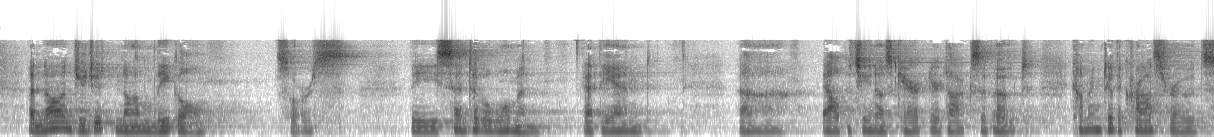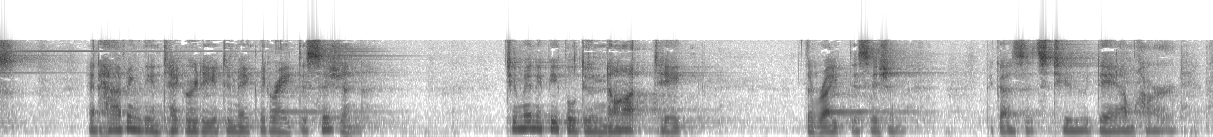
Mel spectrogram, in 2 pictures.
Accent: Six Nations, Ontario, Canada; from Six Nations Turtle Clan.

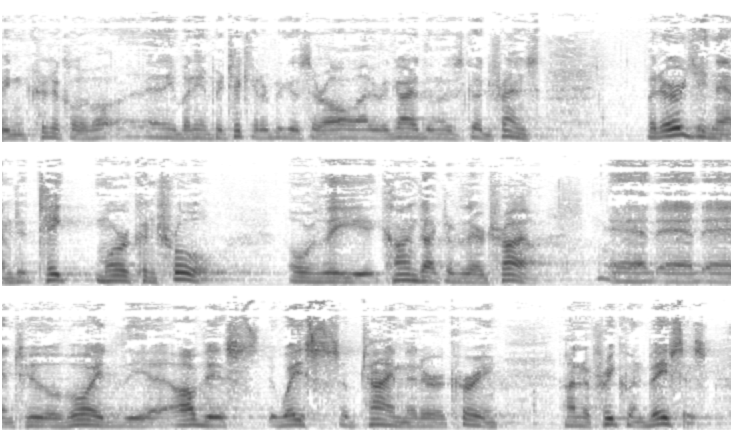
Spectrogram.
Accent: Canada; now in United Kingdom; arriving in London as a Canadian ambassador

